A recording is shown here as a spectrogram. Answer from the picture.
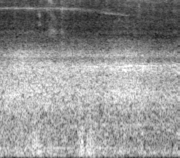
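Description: Steady outdoor background noise: an even rush with no clear single source.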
